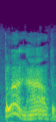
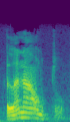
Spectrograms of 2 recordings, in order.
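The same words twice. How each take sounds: First: Said in the usual way. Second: Planalto drawn out slowly, syllable by syllable; slow demo word. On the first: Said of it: "Planalto, galera". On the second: Shown as a demonstration. Teacher spelling out planalto slowly for students. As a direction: say planalto slowly so the class hears each part. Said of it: "Planalto, galera, sinceramente".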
